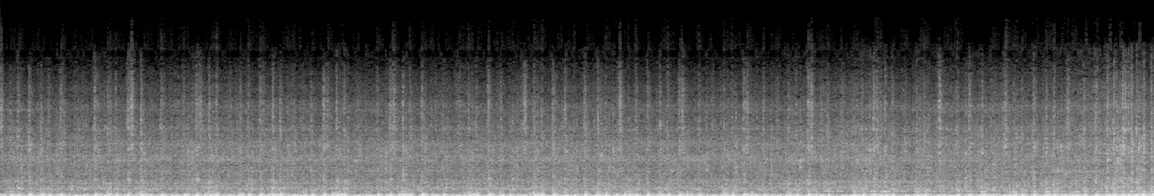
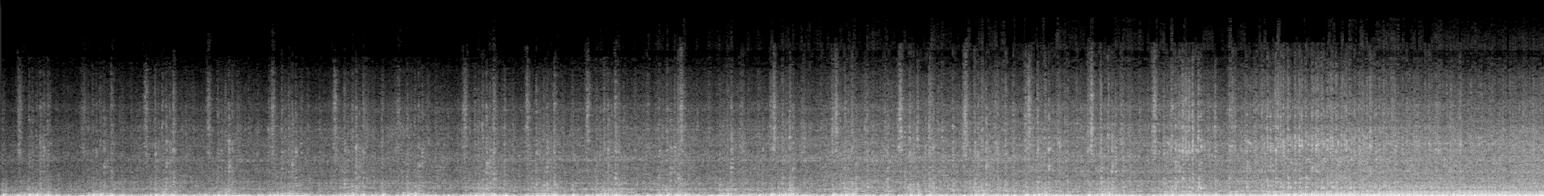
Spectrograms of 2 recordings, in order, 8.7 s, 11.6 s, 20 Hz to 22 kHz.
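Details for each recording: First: 1964 Chevy C60 grain truck, 327 V8, long parked on a ranch, first start, likely running off fuel left in the carburetor, exhaust pipe loose; deep, steady rumble with an even lope and no knocks or ticks. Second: 1964 Chevy C60 grain truck, 327 V8, idling after restart on a possibly different tank; sharp, fairly even puffing tick about twice a second over the rumble, owner suspects an exhaust leak, not vacuum.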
